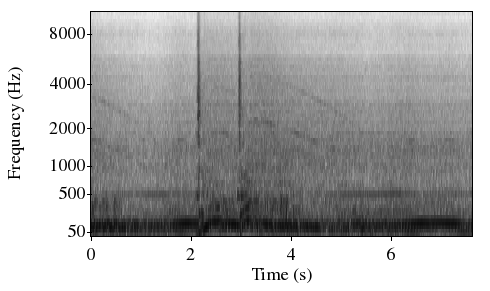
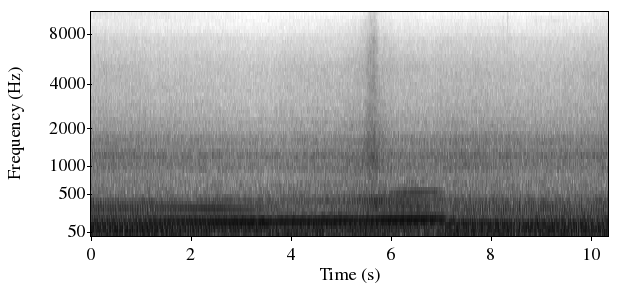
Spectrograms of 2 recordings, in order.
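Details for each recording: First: Ford Mustang 3-valve, down on power: intake found completely clogged, started with air intake removed. Idle hunts up and down, sags, wants to stall; MAP unhappy, smells of gas; rough idle with intake off. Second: Ford Mustang 3-valve after removing a restrictor, driving: deep steady drone with clear intake rush swelling with throttle then settling, breathing freely; normal intake sound.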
